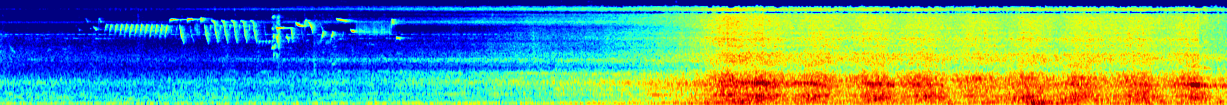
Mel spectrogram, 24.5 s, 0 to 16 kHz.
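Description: Southeastern Class 376 electric multiple unit approaching and passing close by. Its wheel-on-rail rumble builds from about ten seconds in to a loud, steady running noise with a hum in it. A bird sings briefly in the quiet before the train comes near.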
